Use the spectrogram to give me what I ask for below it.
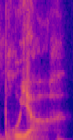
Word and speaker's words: Brouillard: Burlard if I say it in French is Byar.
